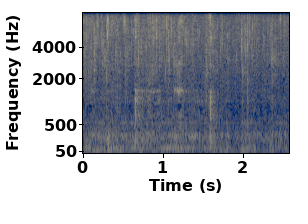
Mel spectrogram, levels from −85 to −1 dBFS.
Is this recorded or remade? recorded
